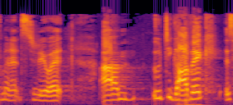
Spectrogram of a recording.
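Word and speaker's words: Utqiaġvik: Utigavik is how you say barrow now, just so you know.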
